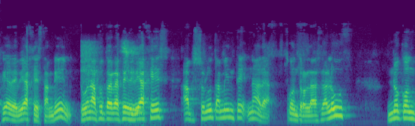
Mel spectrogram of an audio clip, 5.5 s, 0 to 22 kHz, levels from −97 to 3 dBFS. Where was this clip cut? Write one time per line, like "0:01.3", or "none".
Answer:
0:01.1
0:02.4
0:03.8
